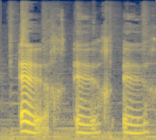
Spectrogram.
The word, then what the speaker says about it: heure: So only time, I'll pronounce this particular, yeah, heure, that the way you pronounce it.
